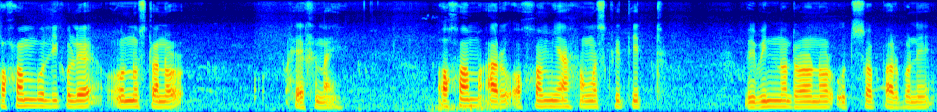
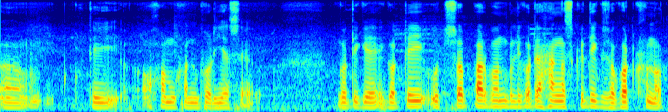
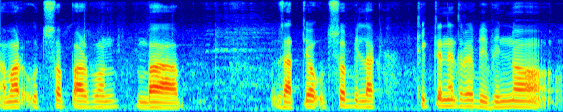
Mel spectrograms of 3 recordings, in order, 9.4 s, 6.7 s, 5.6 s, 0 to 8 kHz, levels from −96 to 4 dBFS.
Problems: constant background noise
